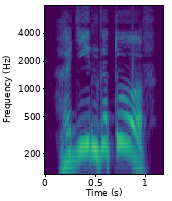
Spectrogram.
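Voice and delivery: very high shout, voice slightly shaky. Lieutenant Samoilova answers after firing her shots, shouting in a slightly trembling voice. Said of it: "крикнула она слегка дрожащим голосом".

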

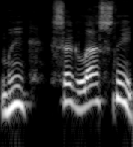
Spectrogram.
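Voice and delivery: high, glad, eager, joyful exclamation. A young woman answers the narrator's question; joyful exclamation. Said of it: "радостно воскликнула девушка".

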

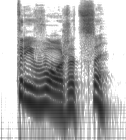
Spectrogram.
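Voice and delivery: scornful, contemptuous snort on a word. A mother scoffs at her daughter's excuse for him, snorting contemptuously. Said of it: "презрительно фыркнула".

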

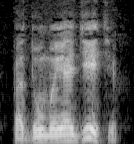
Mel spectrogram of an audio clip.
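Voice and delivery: ordinary delivery

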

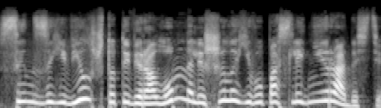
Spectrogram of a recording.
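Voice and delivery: reproachful, accusing complaint. A narrator reads the countess complaining to the narrator: reproachful. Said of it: "с претензией заявила графиня".

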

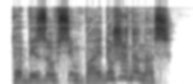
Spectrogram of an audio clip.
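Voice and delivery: sharp, demanding, high-pitched voice. A woman answers the child's reply with a question: sharp question. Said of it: "різко запитала Сайленс".

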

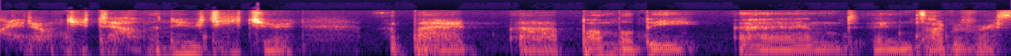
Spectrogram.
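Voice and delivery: quiet whispering. Retelling what they whispered into a boy's ear, whispered. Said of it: "I whispered in his ear".

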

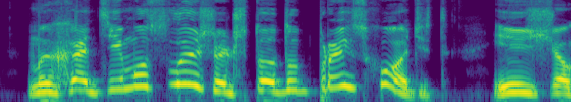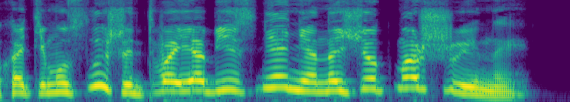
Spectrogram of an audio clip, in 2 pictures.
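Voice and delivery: shrill, high squeaky voice. Narrator reads Charlie Fronsworth calling out to Rosen in a crowd: shrill, squealing voice. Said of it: "своим визгливым голосом".

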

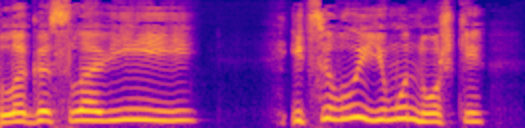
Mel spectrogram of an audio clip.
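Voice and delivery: fawning, thin little voice. A narrator reads a monk addressing the archbishop's photograph, thin fawning drawl. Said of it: "подобострастно затянул он тоненьким голоском".

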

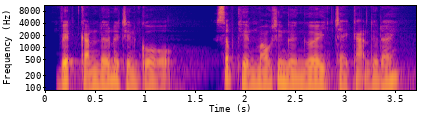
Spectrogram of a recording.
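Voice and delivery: ordinary delivery

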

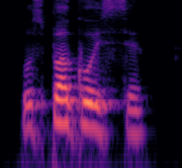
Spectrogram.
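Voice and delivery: abrupt, curt, very low snapping voice. The king speaks to a man who has just flinched strangely; curt. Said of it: "отрывисто кинул ему Тицион".

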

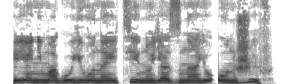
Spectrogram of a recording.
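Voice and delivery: plain

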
